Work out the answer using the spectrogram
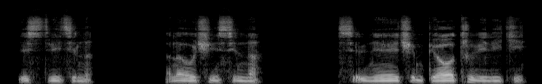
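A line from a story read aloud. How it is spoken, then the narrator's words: Quiet whisper. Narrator (Russian): тихо прошептал Алексей Григорьевич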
